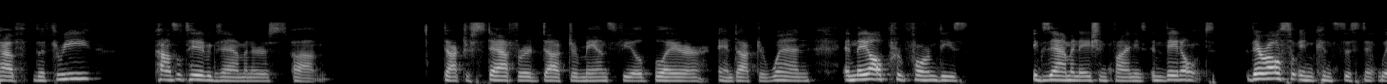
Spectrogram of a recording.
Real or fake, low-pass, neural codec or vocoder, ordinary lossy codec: fake; 7.2 kHz; codec, 16 kHz, 4 kbps, FunCodec, trained on Chinese and English, 50 frames a second; MP3, 48 kbps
